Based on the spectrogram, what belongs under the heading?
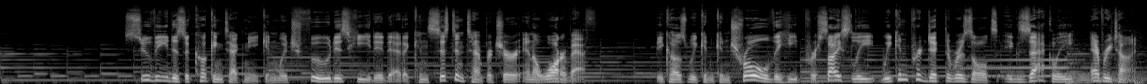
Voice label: Explainer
